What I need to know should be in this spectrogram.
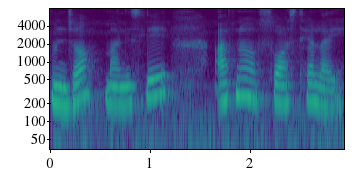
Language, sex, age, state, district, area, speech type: Nepali, female, 45-60, West Bengal, Darjeeling, rural, spontaneous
